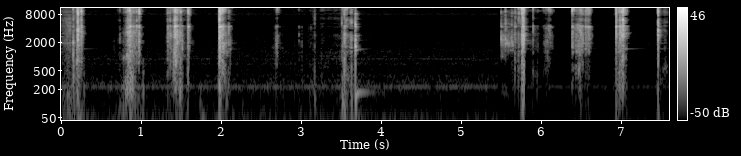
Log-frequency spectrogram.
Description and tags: Opening and closing a whiskey bottle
